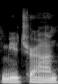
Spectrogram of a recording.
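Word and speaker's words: Mu-Tron: I've got an old like a vintage Mutron sitting on my shelf that I swear someday I'm gonna fix.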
